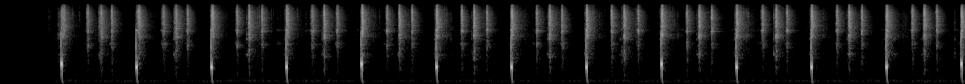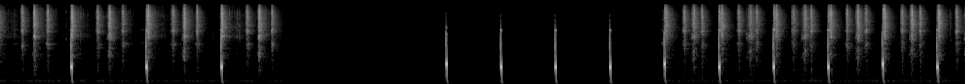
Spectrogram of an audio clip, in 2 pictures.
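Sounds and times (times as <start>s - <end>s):
shakers: 0.5s - 12.5s, 16.2s - 19.2s.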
